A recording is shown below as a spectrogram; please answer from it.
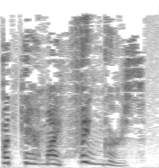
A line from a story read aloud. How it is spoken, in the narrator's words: she cried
